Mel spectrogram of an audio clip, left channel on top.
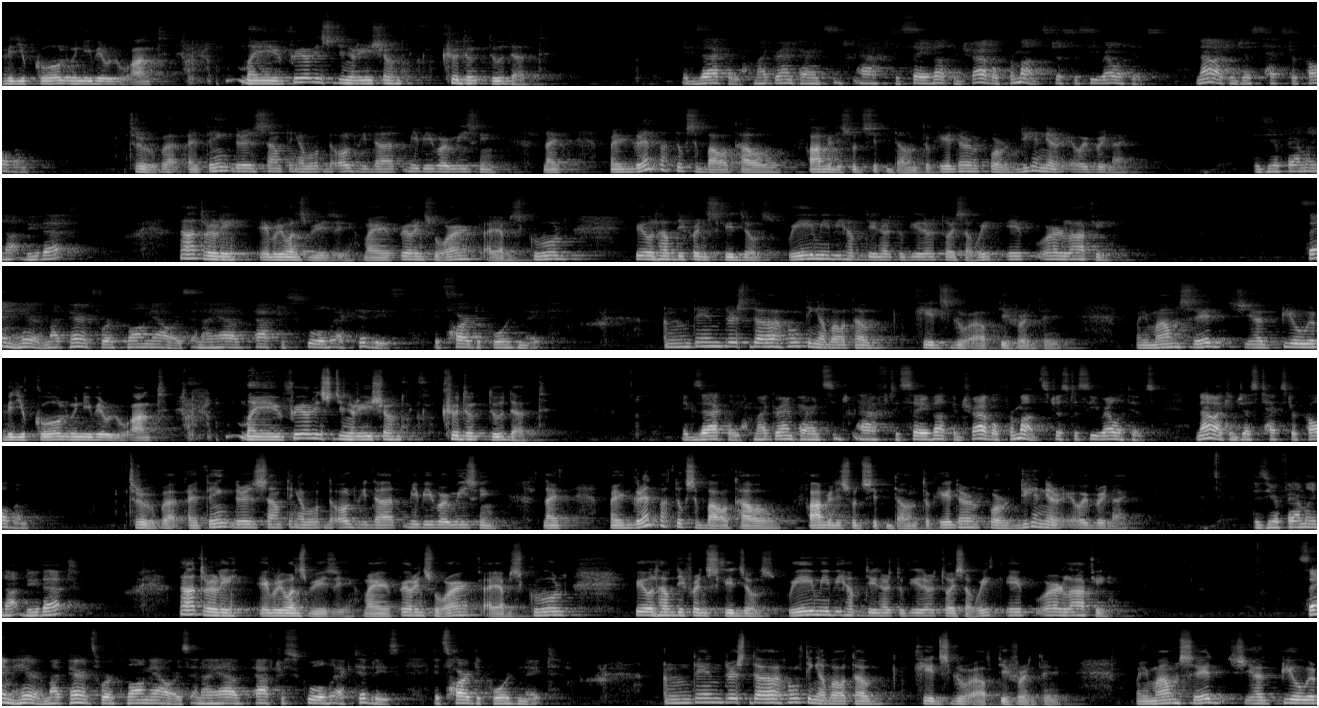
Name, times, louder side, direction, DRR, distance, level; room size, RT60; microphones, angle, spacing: voice 1, 0.0-5.3 14.4-18.1 18.3-20.9 21.2-24.4 27.6-37.4 45.4-45.5 46.1-48.3 48.6-50.0 50.3-52.6, right 3 dB, 65° right, 13 dB, 0.9 m, -25 dB
voice 2, 6.8-11.4 11.9-13.4 25.7-27.0 39.3-45.0, right 5 dB, 80° right, 12 dB, 0.5 m, -25 dB
11.0 x 11.0 x 7.8 m, 0.83 s
head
